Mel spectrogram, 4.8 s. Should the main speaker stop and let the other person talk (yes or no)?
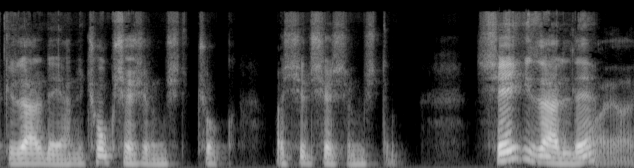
no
